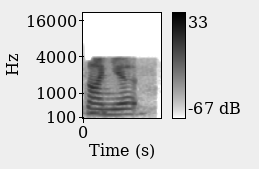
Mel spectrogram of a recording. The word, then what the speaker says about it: Sonya: My name is Sonia, and I would just like a general reading. – Sonia, how do you spell that? – S-O-N-Y-A.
